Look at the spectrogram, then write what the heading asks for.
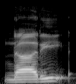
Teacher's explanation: اگر ملا کے پڑھیں گے تو ناری میں را باریک ہوگا، لیکن اگر وقف کریں گے تو را ساکن ہو جائے گی، اور جب بھی را ساکن ہوتی ہے تو اس سے پہلے والا حرف پھر دیکھتے ہیں، اگر اس کے اوپر زبر ہو تو را پر پڑی جاتی ہے، یہاں پر بھی را پر پڑی جائے گی۔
